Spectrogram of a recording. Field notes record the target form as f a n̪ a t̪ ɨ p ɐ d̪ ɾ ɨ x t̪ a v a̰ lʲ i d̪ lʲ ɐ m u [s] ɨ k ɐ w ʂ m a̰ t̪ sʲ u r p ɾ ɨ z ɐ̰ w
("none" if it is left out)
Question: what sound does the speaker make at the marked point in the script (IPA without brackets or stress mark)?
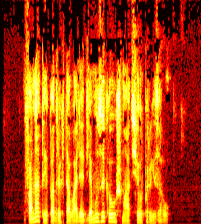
z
